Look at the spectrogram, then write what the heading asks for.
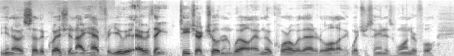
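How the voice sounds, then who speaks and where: Speaking with a Texan accent, a man uses a very deep, low pitch and ordinary pitch variation. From Texas. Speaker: panel member. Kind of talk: panel discussion.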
